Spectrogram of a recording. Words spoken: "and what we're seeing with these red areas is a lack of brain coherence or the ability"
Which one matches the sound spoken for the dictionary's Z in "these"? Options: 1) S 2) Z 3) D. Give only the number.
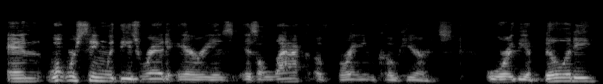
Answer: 2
